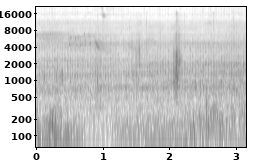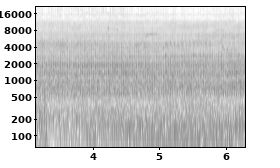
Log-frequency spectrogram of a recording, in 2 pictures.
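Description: Crash-damaged Mercedes GLA 200d AMG Line diesel engine running steadily at low idle, a constant low rumble heard alone with no talk, a brief faint knock partway through.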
